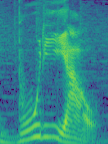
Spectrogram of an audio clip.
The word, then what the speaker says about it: burial: Se escreve burial, mas se lê burial, ok?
